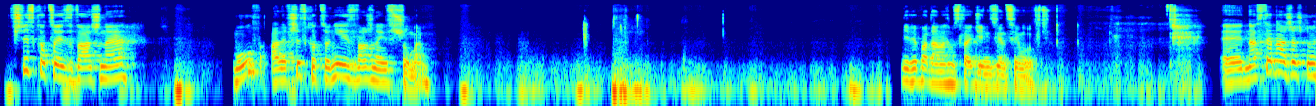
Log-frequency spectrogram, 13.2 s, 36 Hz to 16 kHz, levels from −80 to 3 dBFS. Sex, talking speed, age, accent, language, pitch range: male, 110 wpm, 40-59, native, Polish, 115-190 Hz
